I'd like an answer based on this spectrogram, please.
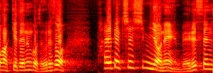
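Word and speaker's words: Meerssen: 그래서 870년에 메르센 조약이라고 하는 게 메이에선이라고도 이제 발음을 하는데 그냥 통상 우리가 알고 있는 대로 제가 메르센이라고 얘기를 하겠습니다. 메르센 조약에 따르면 870년에 빨간색의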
